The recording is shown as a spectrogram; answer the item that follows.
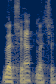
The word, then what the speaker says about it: Lecce: Is it Lecce? Is that how we pronounce it? Lecce.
